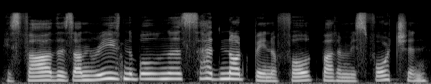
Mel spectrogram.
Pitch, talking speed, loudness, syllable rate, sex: 210 Hz, 155 wpm, -17 LUFS, 4.8 syllables/s, female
